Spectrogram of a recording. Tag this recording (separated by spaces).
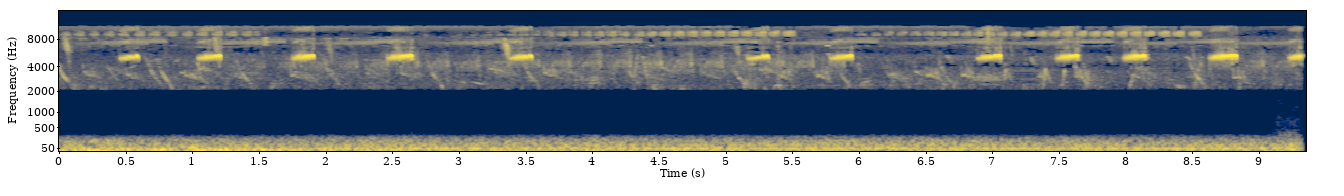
Ambience Night Crickets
